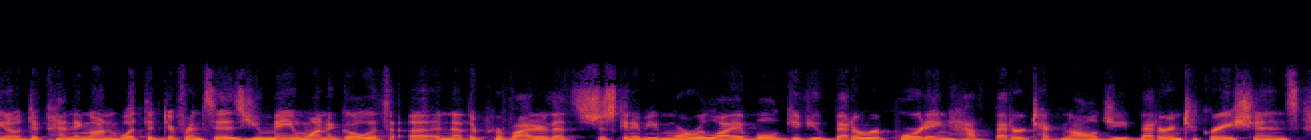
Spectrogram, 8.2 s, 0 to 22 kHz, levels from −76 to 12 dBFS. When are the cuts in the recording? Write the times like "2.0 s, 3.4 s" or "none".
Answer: none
